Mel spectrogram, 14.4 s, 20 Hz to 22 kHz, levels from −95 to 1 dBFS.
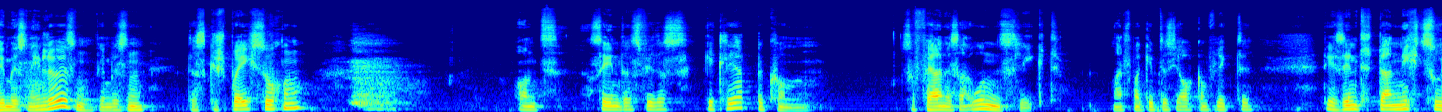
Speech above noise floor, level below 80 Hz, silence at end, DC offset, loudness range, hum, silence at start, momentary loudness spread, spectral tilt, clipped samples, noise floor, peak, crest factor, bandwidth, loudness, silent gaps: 41 dB; -80 dBFS; 0 s; under 0.1%; 6 LU; none; 0 s; 16 LU; -5 dB/octave; under 0.1%; -77 dBFS; -18 dBFS; 20 dB; 16.5 kHz; -37 LUFS; none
